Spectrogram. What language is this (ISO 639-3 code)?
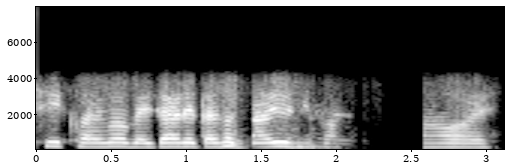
kok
